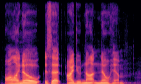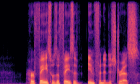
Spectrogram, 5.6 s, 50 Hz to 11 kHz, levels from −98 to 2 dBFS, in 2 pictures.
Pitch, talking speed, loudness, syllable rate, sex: 135 Hz, 190 wpm, -20 LUFS, 5.1 syllables/s, male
